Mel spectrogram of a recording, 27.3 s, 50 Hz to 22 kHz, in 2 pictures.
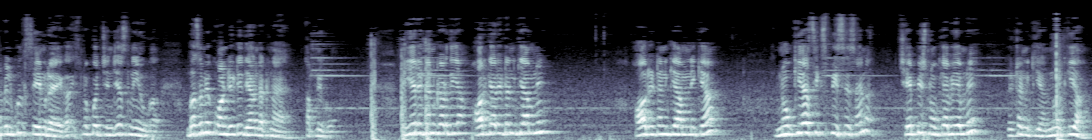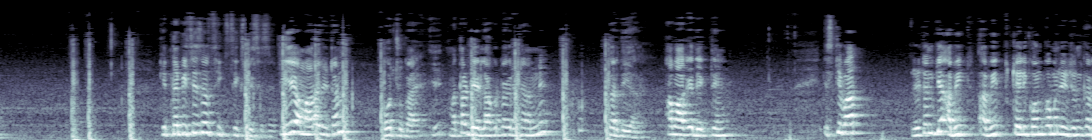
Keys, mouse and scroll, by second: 3.6 F4, 4.6 Return, 7.5 click, 10.7 click, 14.3-15.2 typing, 15.3 Return, 16.4 6, 16.7 Return, 23.5 click, 26.5 click.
